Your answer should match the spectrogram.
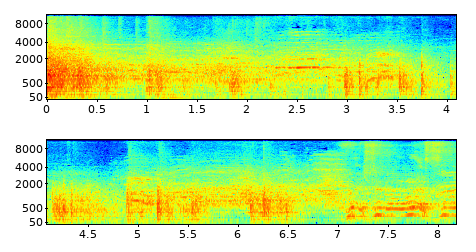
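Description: Pro wrestlers' impacts in the ring: a loud slam on the ring mat at the very start, then a run of sharp slaps and thuds as strikes land. Crowd voices shout throughout, louder near the end.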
